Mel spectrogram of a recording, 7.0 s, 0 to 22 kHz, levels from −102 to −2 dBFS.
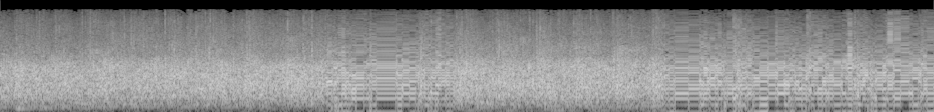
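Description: From 2.46 to 3.40 s, and from 5.00 s to the end, the sound becomes a rigid metallic buzz at 188 Hz. This is robotic sound from repeated short buffers. Audio likely arrived too seldom. A 5.3 ms slice looped, replacing most real audio.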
